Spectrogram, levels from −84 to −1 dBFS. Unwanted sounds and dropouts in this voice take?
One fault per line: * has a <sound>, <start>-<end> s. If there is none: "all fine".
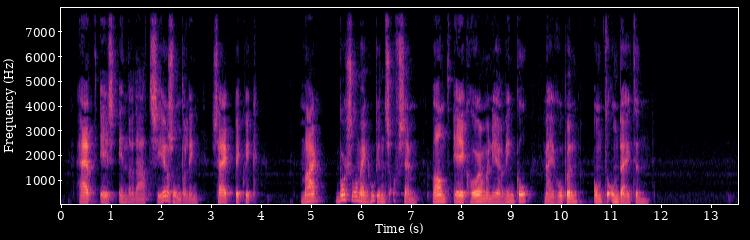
all fine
